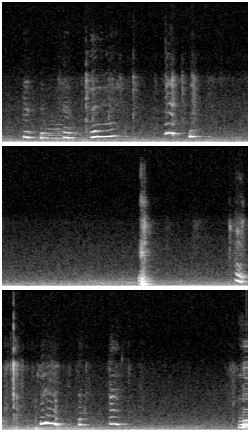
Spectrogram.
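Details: Chihuahua encountering a chinchilla: thin, high whining cries in short bursts, with one sharp knock in the middle and more falling whimpers toward the end over a low background hum.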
